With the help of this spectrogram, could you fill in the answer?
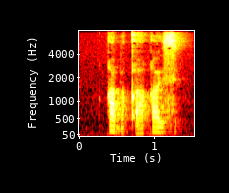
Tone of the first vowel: falling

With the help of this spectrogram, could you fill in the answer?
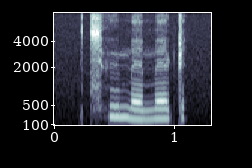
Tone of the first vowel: high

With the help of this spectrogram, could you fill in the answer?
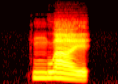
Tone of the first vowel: falling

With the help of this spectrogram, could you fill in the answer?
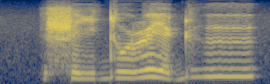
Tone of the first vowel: low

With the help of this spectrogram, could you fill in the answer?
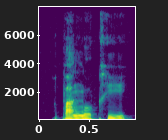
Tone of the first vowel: low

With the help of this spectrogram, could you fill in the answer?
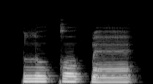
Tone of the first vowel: high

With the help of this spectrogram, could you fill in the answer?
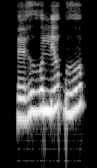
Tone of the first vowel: low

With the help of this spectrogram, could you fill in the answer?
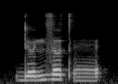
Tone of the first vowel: low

